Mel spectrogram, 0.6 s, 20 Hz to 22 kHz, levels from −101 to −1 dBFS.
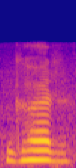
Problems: constant background noise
